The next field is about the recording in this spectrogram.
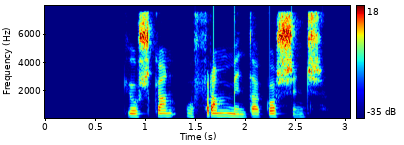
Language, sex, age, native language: Icelandic, female, 30-39, Icelandic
